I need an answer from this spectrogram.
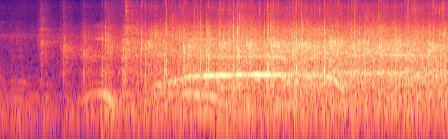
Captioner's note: cheering & applause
